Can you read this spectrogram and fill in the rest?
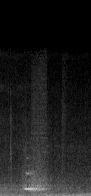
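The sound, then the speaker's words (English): Several cars pull up on the grounds of a camp in the morning, their engines a steady low rumble with a brief higher whine about midway through. Nobody speaks. “When several cars pull up on the grounds of New Beginnings in the morning, campers and counselors don't know what to make of them.”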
